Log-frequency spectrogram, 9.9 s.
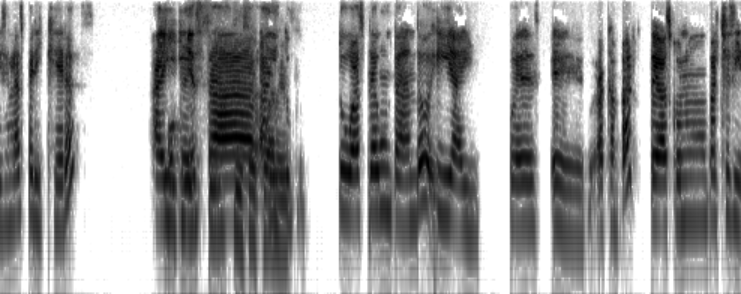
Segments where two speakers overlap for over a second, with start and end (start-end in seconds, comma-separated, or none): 2.2-3.9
